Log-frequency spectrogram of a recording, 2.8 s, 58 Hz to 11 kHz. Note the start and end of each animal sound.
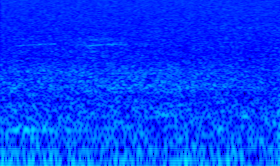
0.0s-1.3s: Red-breasted Nuthatch (Sitta canadensis)

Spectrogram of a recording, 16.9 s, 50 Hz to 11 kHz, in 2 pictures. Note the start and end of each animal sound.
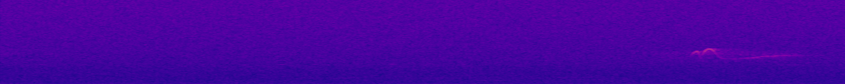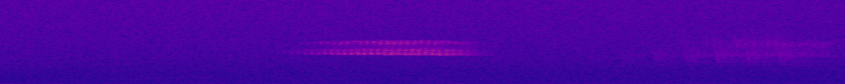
6.2s-7.9s: Pine Warbler (Setophaga pinus)
6.7s-8.4s: Eastern Wood-Pewee (Contopus virens)
11.1s-13.8s: Pine Warbler (Setophaga pinus)
14.8s-16.9s: Ovenbird (Seiurus aurocapilla)

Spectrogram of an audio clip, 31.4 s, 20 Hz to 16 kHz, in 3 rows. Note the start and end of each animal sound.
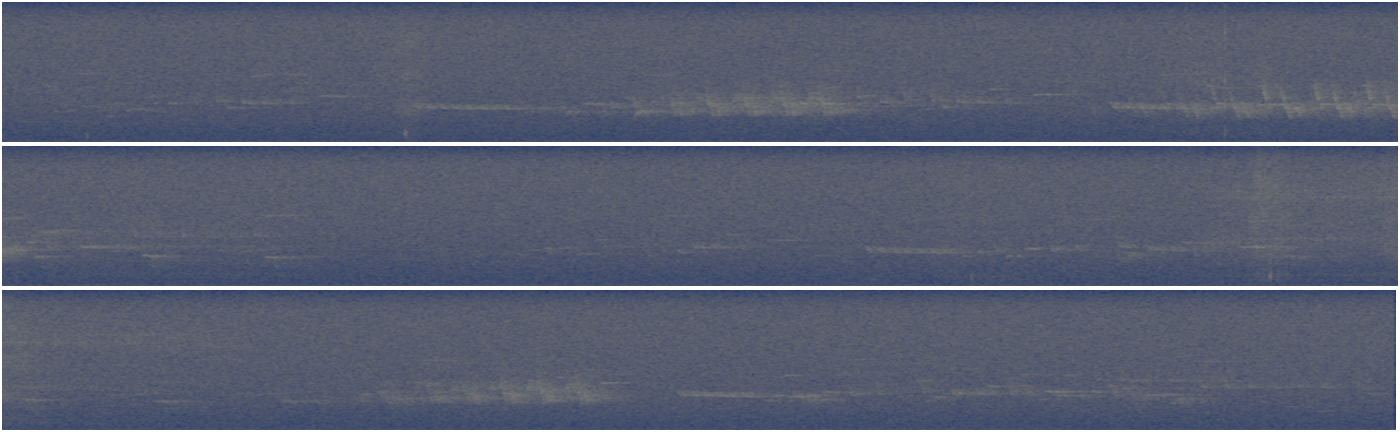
0.3s-5.1s: Winter Wren (Troglodytes hiemalis)
4.1s-6.6s: Ovenbird (Seiurus aurocapilla)
6.9s-12.6s: Winter Wren (Troglodytes hiemalis)
8.3s-10.7s: Ovenbird (Seiurus aurocapilla)
14.5s-20.9s: Winter Wren (Troglodytes hiemalis)
20.0s-23.6s: unidentified call
23.6s-25.8s: Ovenbird (Seiurus aurocapilla)
25.9s-31.4s: Winter Wren (Troglodytes hiemalis)

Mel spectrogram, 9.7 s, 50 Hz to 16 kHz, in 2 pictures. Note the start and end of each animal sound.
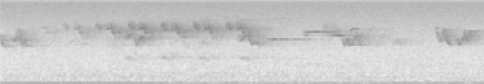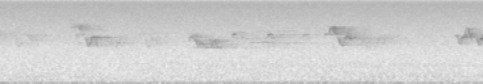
0.0s-9.7s: Red-eyed Vireo (Vireo olivaceus)
0.5s-2.6s: Ovenbird (Seiurus aurocapilla)
1.2s-2.6s: American Crow (Corvus brachyrhynchos)
2.5s-4.0s: Hermit Thrush (Catharus guttatus)
6.7s-8.0s: Hermit Thrush (Catharus guttatus)

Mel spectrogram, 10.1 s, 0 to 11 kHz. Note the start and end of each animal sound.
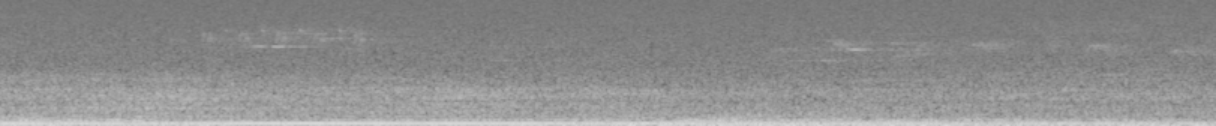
1.2s-3.6s: Ovenbird (Seiurus aurocapilla)
2.0s-3.0s: Hermit Thrush (Catharus guttatus)
6.7s-10.1s: Scarlet Tanager (Piranga olivacea)

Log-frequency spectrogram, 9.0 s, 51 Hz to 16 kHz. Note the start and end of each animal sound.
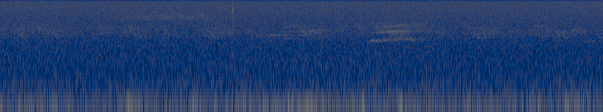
0.0s-1.4s: Ovenbird (Seiurus aurocapilla)
0.0s-9.0s: Red-eyed Vireo (Vireo olivaceus)
1.7s-3.2s: Black-and-white Warbler (Mniotilta varia)
3.7s-4.8s: Wood Thrush (Hylocichla mustelina)
5.4s-6.4s: Blue Jay (Cyanocitta cristata)

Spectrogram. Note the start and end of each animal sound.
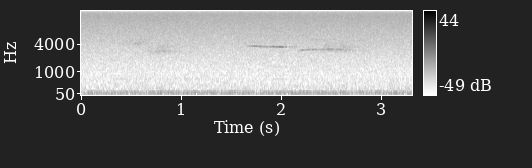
0.4s-3.3s: Red-eyed Vireo (Vireo olivaceus)
1.6s-2.7s: Black-capped Chickadee (Poecile atricapillus)

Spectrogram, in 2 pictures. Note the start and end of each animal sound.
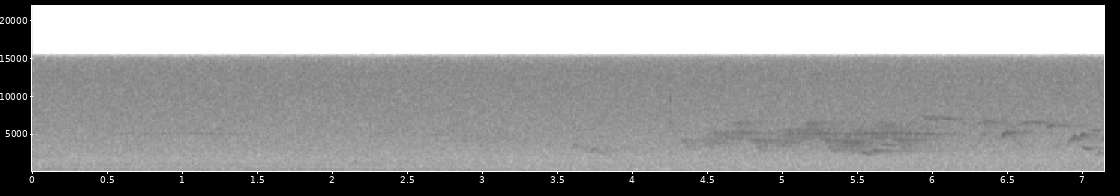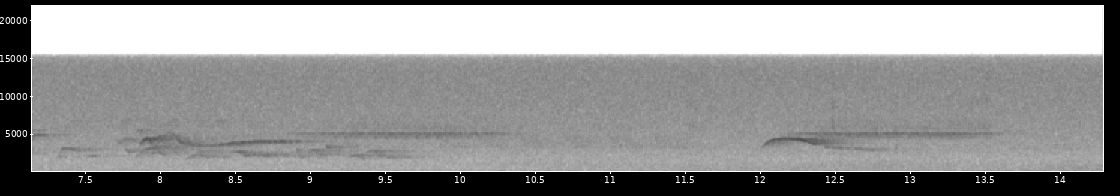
4.2s-5.9s: Common Yellowthroat (Geothlypis trichas)
5.8s-7.4s: Brown Creeper (Certhia americana)
6.7s-9.9s: Rose-breasted Grosbeak (Pheucticus ludovicianus)
7.8s-9.1s: Eastern Wood-Pewee (Contopus virens)
8.8s-10.4s: Dark-eyed Junco (Junco hyemalis)
11.8s-12.9s: Eastern Wood-Pewee (Contopus virens)
12.2s-13.6s: Dark-eyed Junco (Junco hyemalis)

